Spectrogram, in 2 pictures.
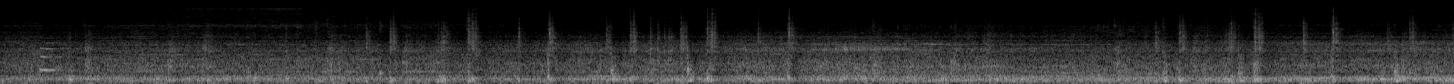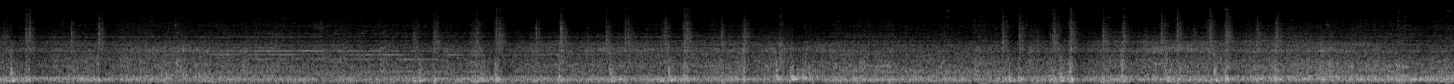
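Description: A train moving along the station tracks: a steady rumble with wheel clicks over rail joints and points, the clicks growing denser and a little louder toward the end. Faint thin wheel squeals come now and then.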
